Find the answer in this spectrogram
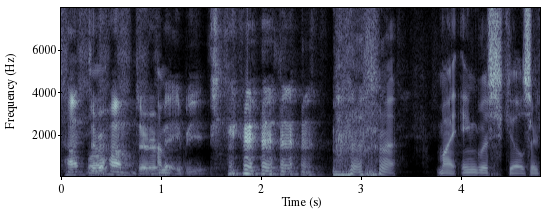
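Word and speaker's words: Hunter x Hunter: well which is why i never pronounced the x it's just hunter hunter maybe my english skills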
